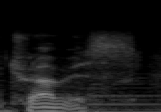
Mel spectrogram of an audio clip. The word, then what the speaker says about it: Travis: So, my real name is actually Travis.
